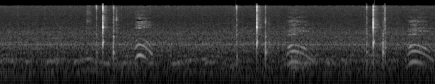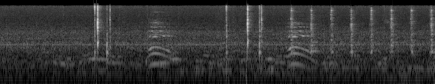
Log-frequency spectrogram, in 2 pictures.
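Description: Short cartoonish electronic blips play from a computer game as blocks drop into place.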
